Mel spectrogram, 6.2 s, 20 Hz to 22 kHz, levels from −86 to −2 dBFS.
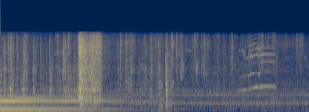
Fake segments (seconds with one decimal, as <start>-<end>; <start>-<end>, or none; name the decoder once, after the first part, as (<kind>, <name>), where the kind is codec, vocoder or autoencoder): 1.9-2.8 (codec, DAC)

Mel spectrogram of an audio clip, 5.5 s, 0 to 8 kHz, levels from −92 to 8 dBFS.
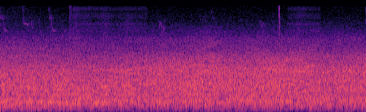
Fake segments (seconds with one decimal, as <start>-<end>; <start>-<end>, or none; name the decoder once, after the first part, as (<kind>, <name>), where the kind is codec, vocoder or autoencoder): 1.1-2.2 (autoencoder, DAC-VAE); 4.3-4.8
